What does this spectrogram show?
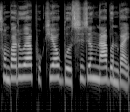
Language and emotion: Bodo, neutral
